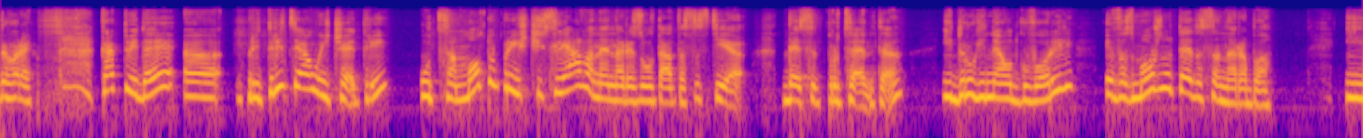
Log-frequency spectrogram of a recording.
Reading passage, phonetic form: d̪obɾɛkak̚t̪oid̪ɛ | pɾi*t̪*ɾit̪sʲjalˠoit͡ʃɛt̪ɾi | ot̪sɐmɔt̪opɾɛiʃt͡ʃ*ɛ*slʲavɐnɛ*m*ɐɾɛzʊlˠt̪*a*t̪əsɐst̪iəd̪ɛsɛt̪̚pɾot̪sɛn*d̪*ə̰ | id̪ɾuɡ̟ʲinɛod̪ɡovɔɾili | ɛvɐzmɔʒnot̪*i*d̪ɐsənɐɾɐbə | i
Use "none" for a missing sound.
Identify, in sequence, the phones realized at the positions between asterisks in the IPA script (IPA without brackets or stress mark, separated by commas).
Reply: t̪, i, n, a, t̪, ɛ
